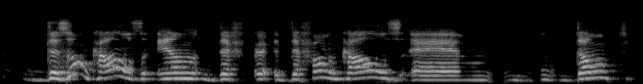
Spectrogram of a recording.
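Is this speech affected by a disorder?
Yes: stuttering, blocks; stuttering since childhood, persisting into adulthood, stuttered more during first COVID lockdown while talking less; stutters during this podcast; mostly blocks rather than repetitions, poorly coordinated speech movements, talking physically exhausting, hard to do other tasks while talking; here repeated words, blocks.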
